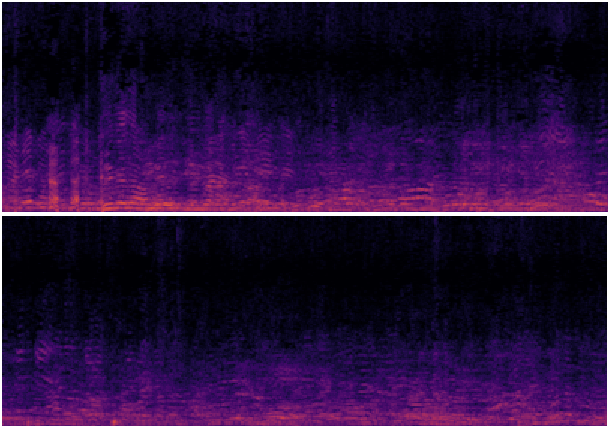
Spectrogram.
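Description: Crowd chatter: many people talking at once in overlapping voices, a little louder in the first couple of seconds.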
